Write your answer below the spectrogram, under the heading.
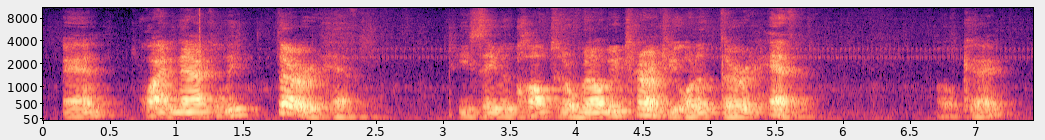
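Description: A man at a moderate pace with long, frequent pauses and big swings in loudness, over noticeable background noise. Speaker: class moderator and religious lecturer. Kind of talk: religious lecture. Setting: classroom with audience. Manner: formal.

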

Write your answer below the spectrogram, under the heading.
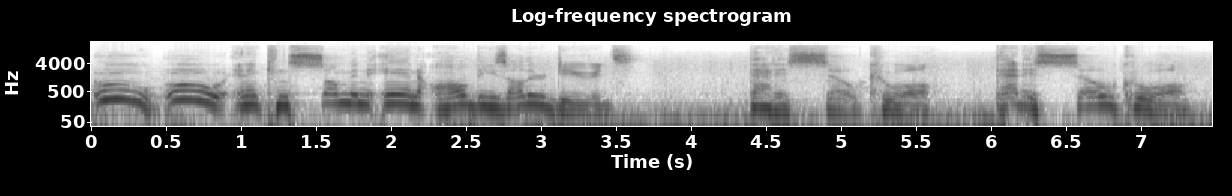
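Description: A man talks very slowly while music plays in the background. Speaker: gaming YouTuber. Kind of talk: gameplay commentary. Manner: animated.

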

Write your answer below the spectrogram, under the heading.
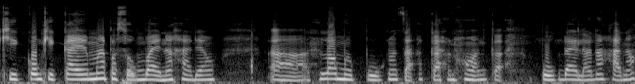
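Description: Her intonation monotone and flat, a woman speaks with a dry sound and no echo. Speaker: home gardener vlogger. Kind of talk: casual vlog chat. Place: garden. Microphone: phone near.

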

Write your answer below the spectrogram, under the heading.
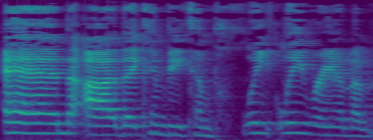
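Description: A woman speaks with lively intonation and a bright, sharp tone. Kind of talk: tutorial. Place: home room. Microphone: phone near.

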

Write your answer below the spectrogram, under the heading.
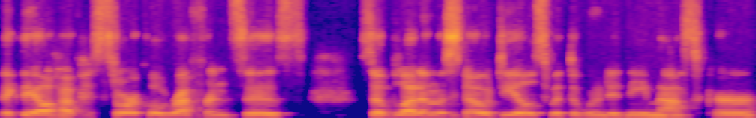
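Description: The speaker is a woman. The background is quiet. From Ontario, Canada (Anishinaabe community, Georgian Bay island); Ontario. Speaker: museum curator. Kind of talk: lecture. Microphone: video call.

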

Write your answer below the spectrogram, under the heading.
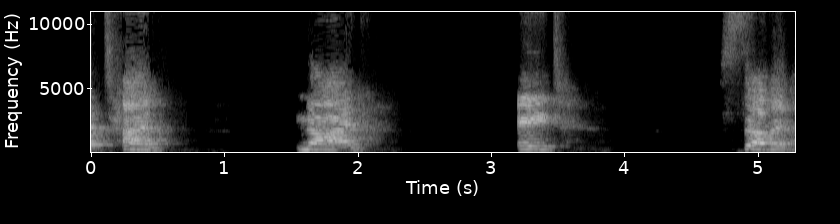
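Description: High-pitched and bright, sharp in tone, a woman speaks in a monotone, flat intonation, with audible room echo over a quiet background. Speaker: fitness instructor. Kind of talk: live exercise class, cueing moves and counting down reps to a follower. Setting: video workout at home, morning session. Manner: encouraging and friendly, warm sign-offs. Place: home room.

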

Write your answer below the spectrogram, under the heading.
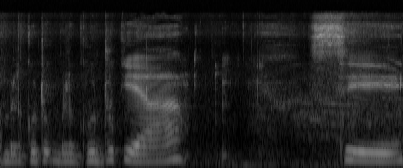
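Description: Somewhat breathy, a woman speaks at medium pitch. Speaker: cooking and eating vlogger. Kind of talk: voiceover narration for a cooking and eating vlog. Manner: casual, chatty.

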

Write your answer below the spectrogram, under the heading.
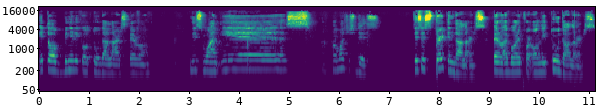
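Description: A woman's speech carries ordinary pitch variation and moves at a very slow pace. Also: big swings in loudness. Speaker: thrift haul vlogger. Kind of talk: casual vlog chat. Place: home room. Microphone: phone near.

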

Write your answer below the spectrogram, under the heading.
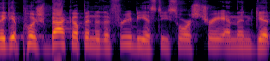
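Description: The pace is very fast, with ordinary pitch variation. The background is quiet. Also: man. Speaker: tech video host. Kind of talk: tech commentary. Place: home room. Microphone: headset.

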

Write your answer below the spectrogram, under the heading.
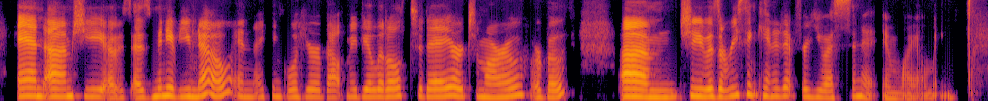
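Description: A woman with a plain, everyday voice, fairly high in pitch, at a moderate pace with fairly even intonation. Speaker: academic seminar host. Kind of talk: speaker introduction. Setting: stage with audience.

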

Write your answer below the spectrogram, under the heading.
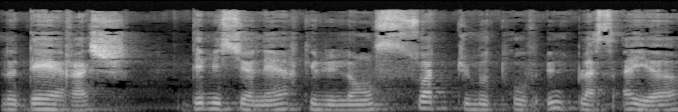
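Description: A woman speaks in a very deep, low voice with flat, monotone intonation. Her pace is very slow. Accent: Senegalese. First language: Wolof (speaking French). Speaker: commentator. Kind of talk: monologue commentary.

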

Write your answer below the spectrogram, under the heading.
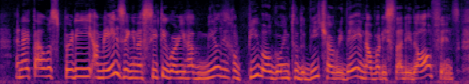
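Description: Speaking very fast with an Italian accent, a woman keeps a high pitch with ordinary variation and very even loudness. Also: hardly any pauses, dry sound with no echo. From Italy. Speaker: marine biologist. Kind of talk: TV talk show interview. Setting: TV studio. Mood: earnest storytelling. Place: studio.

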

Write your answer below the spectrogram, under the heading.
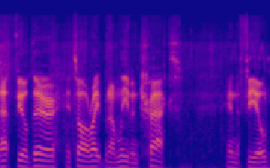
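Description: A man at a moderate pace with fairly even intonation, in a dry sound with no echo. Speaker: farmer vlogger. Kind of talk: casual vlog chat. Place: farm machine. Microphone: phone near.

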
